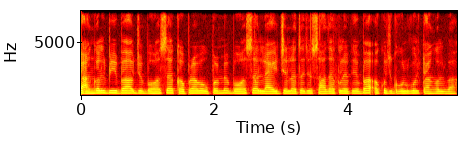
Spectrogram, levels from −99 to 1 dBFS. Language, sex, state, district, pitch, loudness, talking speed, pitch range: Bhojpuri, female, Uttar Pradesh, Ghazipur, 195 Hz, -18 LUFS, 265 wpm, 195-200 Hz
